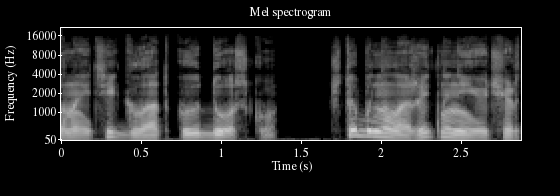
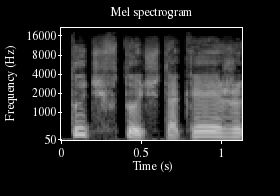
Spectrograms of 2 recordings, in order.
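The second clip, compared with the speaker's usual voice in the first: plain reading voice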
